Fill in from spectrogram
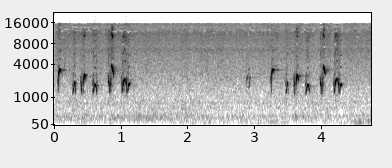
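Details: Stripe-throated bulbul used as a decoy bird, hung beside a stream; wild birds came but did not dare land. Two short bursts of quick, bubbly, chirping notes, each lasting about a second, with a two-second gap between them over a quiet background.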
